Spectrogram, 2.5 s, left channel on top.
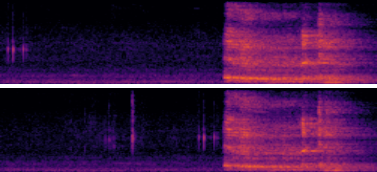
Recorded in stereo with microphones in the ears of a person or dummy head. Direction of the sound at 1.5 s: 15° right (ahead or behind).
